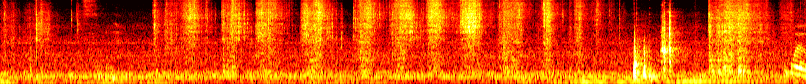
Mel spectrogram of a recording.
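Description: A spatula scraping and aluminium foil crinkling on a foil-lined baking sheet: a quick run of short scrapes and rustles, then two sharp clicks near the end.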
